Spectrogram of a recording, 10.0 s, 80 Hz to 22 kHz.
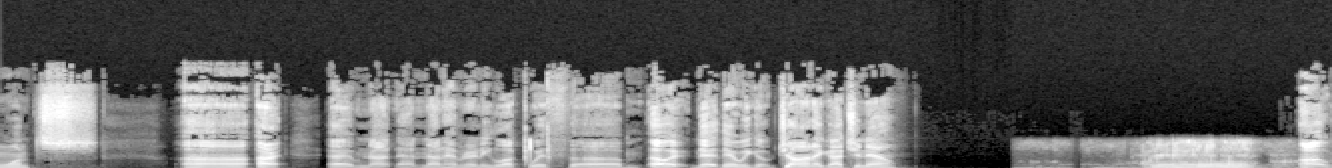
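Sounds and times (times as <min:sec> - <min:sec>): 
speech: 0:00.0 - 0:00.8, 0:01.4 - 0:06.8, 0:09.7 - 0:09.9
person snoring: 0:08.4 - 0:09.8.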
